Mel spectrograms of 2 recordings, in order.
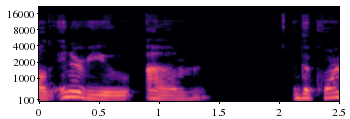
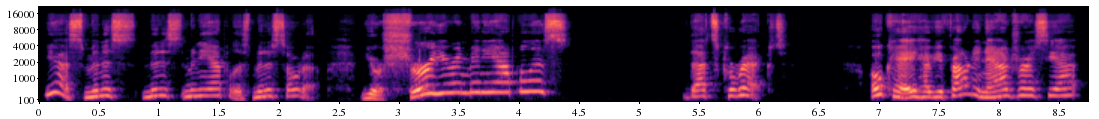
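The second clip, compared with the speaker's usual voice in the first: voicing the dispatcher; 8 semitones higher, 3 dB louder than usual. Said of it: "Emily says".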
